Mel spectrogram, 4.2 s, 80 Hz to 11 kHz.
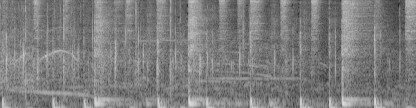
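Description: Live band playing an uptempo groove on drums, bass, electric guitars and Hammond B3 organ. A kick drum thumps on a steady beat, about two to three times a second, between short repeated chord stabs, with cymbals above.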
